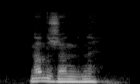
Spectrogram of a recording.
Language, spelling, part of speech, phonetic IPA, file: Polish, nadrzędny, adjective, [naḍˈʒɛ̃ndnɨ], LL-Q809 (pol)-nadrzędny.wav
